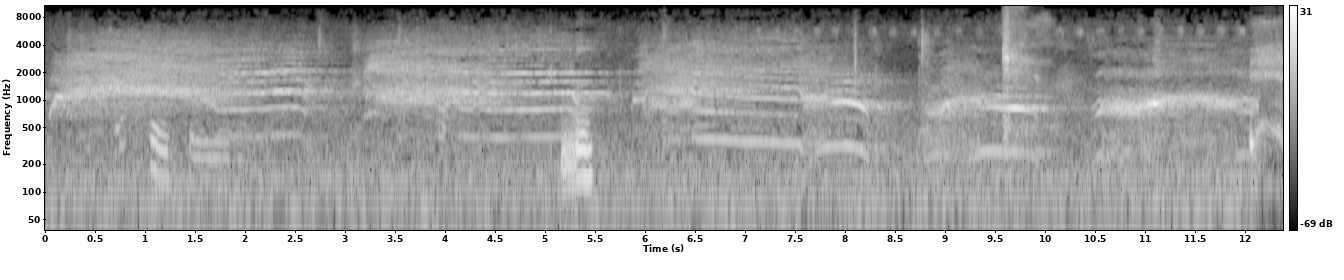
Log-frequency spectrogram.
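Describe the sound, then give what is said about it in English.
A mountain lion screams: a series of long, harmonically rich wailing screams, shrill and strained like a woman shrieking in distress, repeating over several seconds with brief breaks and occasional sharper yelps. “Mountain cat screams like a woman.”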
